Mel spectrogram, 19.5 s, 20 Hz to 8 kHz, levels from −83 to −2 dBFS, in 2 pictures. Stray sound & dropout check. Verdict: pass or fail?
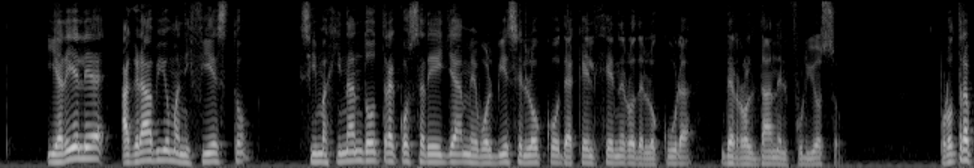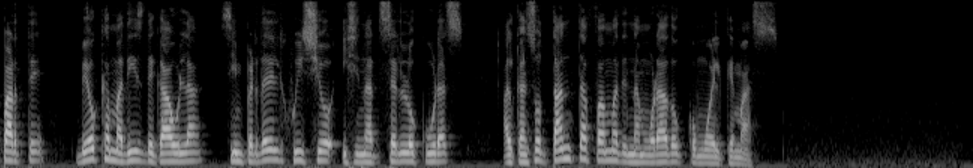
pass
